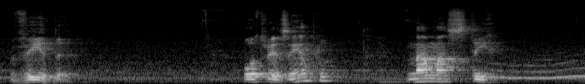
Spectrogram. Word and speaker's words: Namastê: Ele é um E fechado, porque sempre o E em sânscrito é fechado. Então é Namastê e esse E é longo. Os 2 A são curtos. Namastê.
